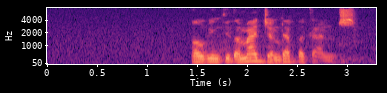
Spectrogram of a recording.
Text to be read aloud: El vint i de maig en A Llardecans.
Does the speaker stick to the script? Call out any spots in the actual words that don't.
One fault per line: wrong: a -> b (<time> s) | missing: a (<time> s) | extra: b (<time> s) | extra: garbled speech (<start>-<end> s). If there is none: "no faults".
no faults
